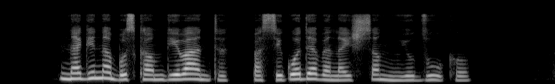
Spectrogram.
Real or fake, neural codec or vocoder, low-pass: fake; codec, 16 kHz in and 24 kHz out, 0.4 kbps, LongCat-Audio-Codec, two codebook decoder; 10.8 kHz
